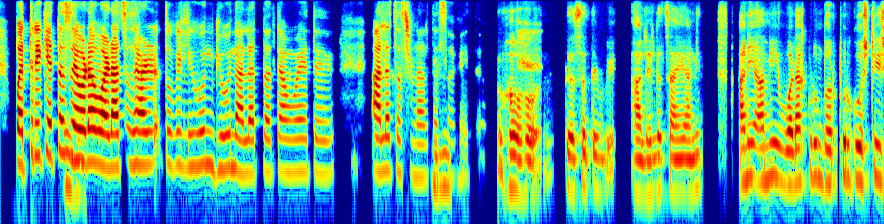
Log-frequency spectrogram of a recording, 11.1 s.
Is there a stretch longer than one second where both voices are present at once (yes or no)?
no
